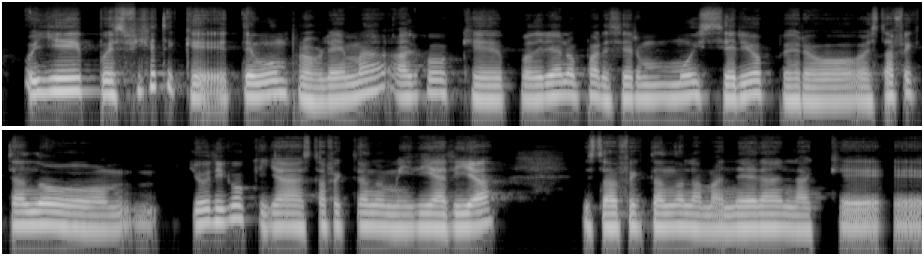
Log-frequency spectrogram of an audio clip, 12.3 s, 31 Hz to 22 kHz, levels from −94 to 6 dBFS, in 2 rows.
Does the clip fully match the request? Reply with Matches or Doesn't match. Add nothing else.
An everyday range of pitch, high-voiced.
Doesn't match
